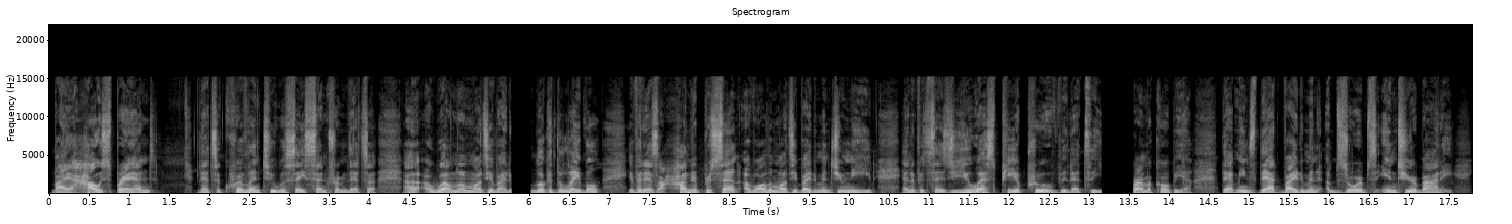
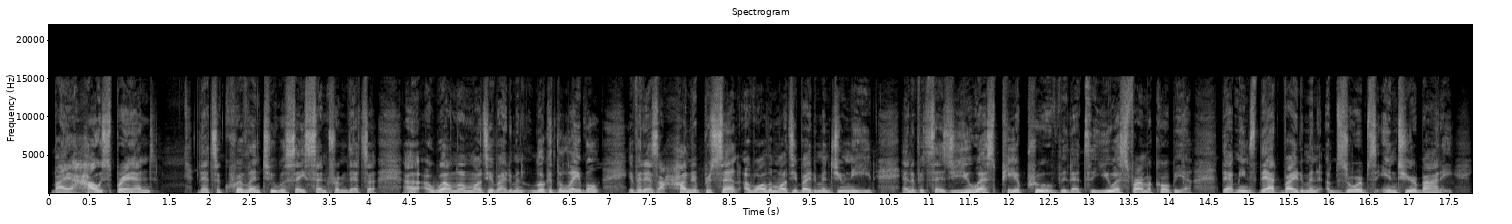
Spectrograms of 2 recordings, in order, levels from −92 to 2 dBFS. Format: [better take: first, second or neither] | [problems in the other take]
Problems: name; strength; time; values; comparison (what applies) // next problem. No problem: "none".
second | audio cutting out; at 6 s and at 13 s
